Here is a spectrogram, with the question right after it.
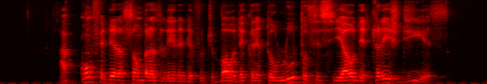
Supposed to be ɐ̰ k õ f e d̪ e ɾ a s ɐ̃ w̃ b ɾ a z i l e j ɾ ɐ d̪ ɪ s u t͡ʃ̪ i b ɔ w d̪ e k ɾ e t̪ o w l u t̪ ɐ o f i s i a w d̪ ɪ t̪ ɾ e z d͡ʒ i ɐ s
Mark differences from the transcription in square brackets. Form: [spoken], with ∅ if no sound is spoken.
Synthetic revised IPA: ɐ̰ k õ f e d̪ e ɾ a s ɐ̃ w̃ b ɾ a z i l e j ɾ ɐ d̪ ɪ [f] u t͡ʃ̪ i b ɔ w d̪ e k ɾ e t̪ o w l u t̪ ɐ o f i s i a w d̪ ɪ t̪ ɾ e z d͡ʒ i ɐ s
